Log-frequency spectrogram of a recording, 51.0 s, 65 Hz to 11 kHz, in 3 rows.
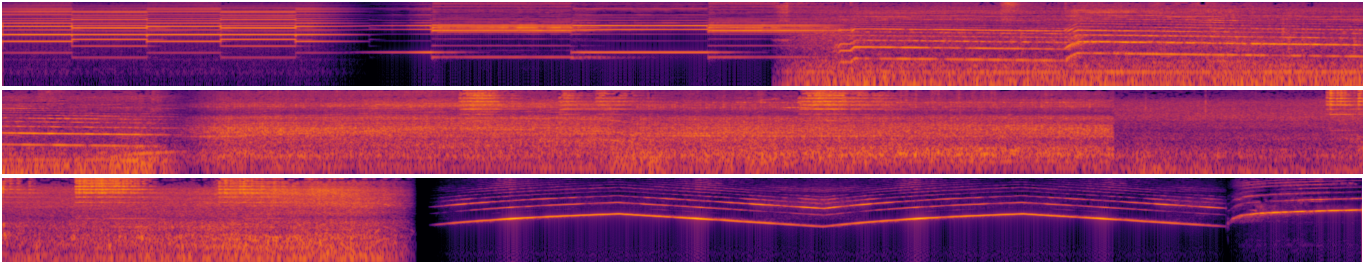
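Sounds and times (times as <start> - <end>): fire truck siren wailing: 0.0 - 31.5, 39.4 - 51.0
tram running on rails: 9.7 - 39.2
tram bell ringing: 21.4 - 29.0, 33.5 - 37.8.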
